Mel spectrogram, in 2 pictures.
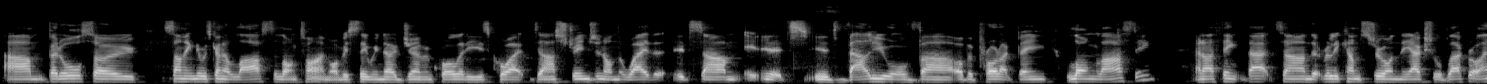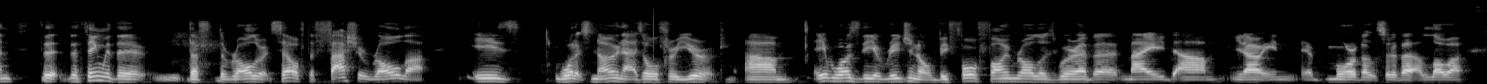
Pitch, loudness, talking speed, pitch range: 125 Hz, -19 LUFS, 195 wpm, 115-135 Hz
